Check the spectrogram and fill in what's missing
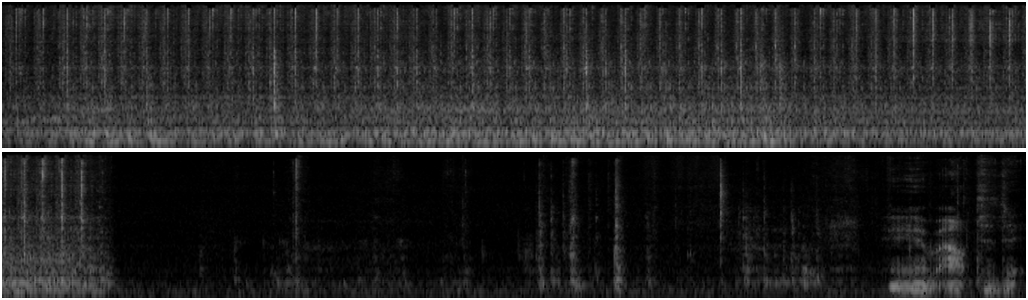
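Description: A domestic sewing machine stitches fabric pieces with a steady, fast mechanical whirring and ticking that runs for about seven seconds, then cuts off to faint handling noises and a brief voice.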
